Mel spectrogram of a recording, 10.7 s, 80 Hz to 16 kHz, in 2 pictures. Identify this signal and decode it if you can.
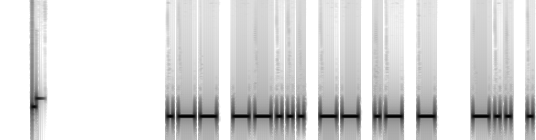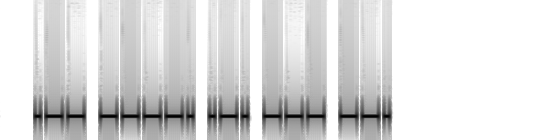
Morse code, heard as a keyed tone, about 22 wpm, 700 Hz. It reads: W7MAT DE W9ROG
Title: USA Callsign DE Callsign - 5 Characters - 22wpm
